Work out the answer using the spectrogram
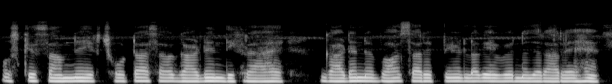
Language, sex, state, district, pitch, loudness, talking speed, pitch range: Hindi, male, Jharkhand, Palamu, 150 Hz, -13 LUFS, 195 wpm, 145-155 Hz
